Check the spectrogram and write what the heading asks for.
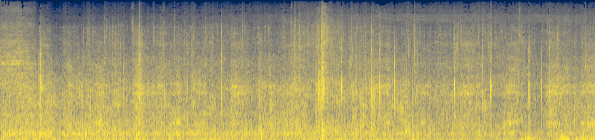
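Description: Mountain bike rolling fast down a dirt and rock trail: steady tyre noise with the bike rattling and knocking over bumps. The sharpest knock comes about five seconds in, with a cluster more near the end.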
